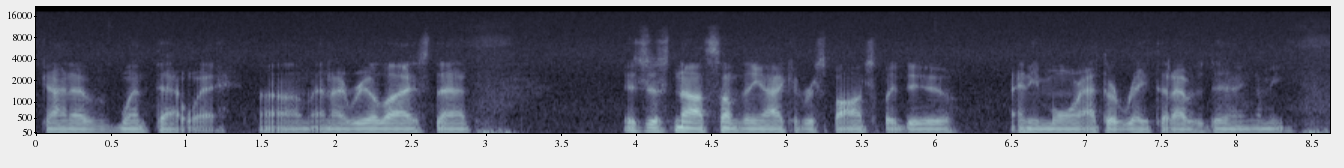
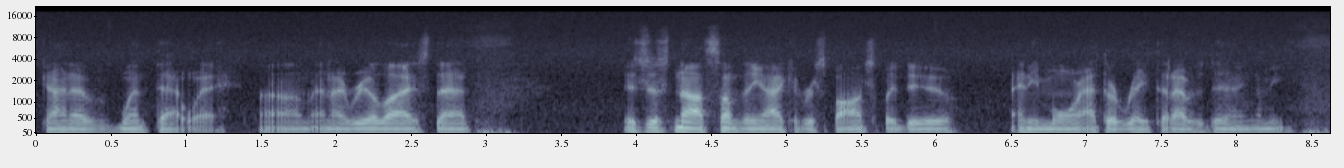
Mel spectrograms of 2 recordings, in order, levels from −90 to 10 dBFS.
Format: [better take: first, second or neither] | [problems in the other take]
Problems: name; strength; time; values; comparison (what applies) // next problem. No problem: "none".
neither | hiss; faint; throughout; 20 dB below the speech; the same in both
